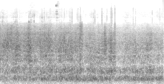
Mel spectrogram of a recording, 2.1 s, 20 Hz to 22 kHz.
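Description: Red Arrows jets fly display rolls at RIAT 2016, heard as a steady, broad roar that holds at an even loudness for a couple of seconds with no voices over it.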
